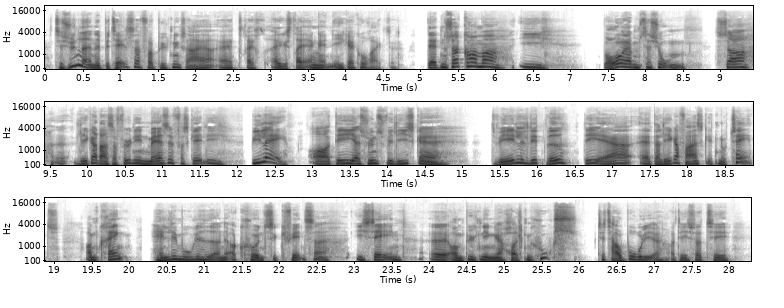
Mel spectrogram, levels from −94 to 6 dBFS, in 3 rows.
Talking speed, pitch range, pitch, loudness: 125 wpm, 140-180 Hz, 155 Hz, -20 LUFS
